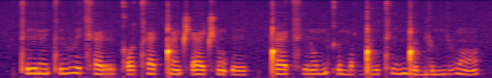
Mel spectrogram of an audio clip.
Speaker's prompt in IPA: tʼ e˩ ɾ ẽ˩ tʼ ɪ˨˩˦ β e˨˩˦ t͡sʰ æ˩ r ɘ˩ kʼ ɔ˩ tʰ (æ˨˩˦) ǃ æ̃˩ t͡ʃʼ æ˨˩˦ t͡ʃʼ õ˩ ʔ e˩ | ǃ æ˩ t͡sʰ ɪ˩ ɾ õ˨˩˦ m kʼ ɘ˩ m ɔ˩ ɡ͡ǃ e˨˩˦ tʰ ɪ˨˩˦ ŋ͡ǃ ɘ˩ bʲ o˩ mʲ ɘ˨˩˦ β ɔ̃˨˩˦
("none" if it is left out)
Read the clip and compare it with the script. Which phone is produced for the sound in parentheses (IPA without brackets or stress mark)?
æ˨˩˦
